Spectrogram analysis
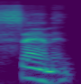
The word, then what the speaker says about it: salmon: and but people say salmon so the correct pronunciation is salmon so these are some of the things that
